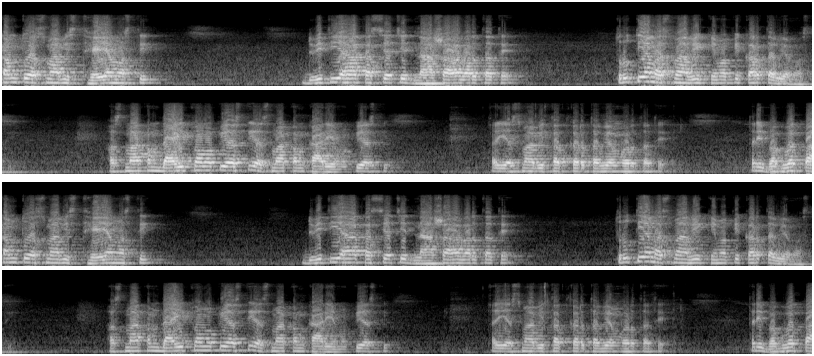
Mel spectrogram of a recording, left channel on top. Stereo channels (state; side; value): quieter; right; 4.4 dB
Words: तु अस्माभिः स्थेयमस्ति, द्वितीयः कस्यचित् नाशः वर्तते, तृतीयम् अस्माभिः किमपि कर्तव्यमस्ति, अस्माकं दायित्वमपि अस्ति, अस्माकं कार्यमपि अस्ति। तर्हि अस्माभिः तत् कर्तव्यं वर्तते। तर्हि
